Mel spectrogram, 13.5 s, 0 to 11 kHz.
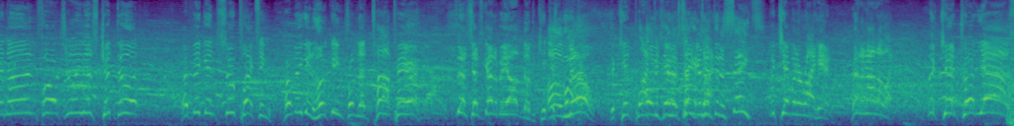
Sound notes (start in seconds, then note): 8.4 audience chattering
